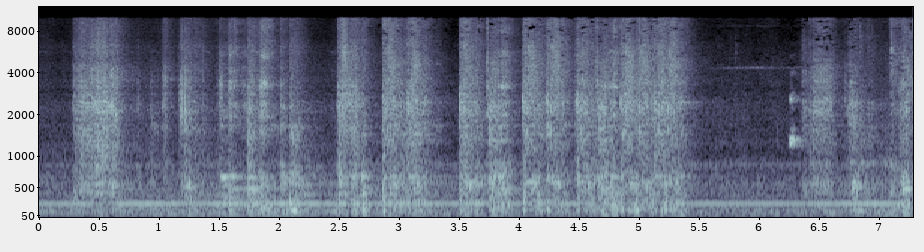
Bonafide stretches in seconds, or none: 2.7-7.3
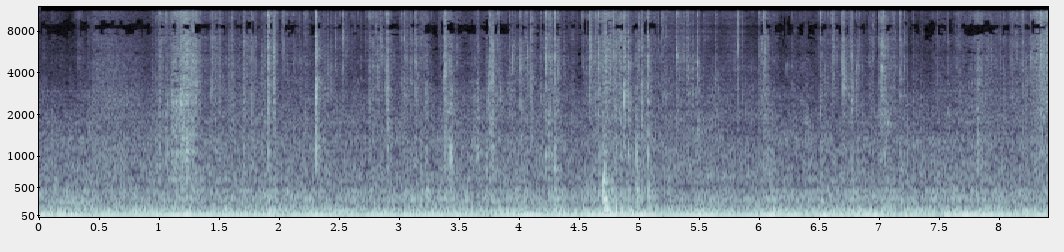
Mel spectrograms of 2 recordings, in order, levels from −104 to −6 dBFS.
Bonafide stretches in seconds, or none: 0.0-5.2; 6.0-8.4

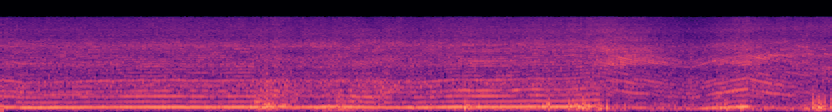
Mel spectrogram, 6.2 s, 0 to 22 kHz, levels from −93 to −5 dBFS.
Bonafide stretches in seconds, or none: 0.0-1.9; 3.1-6.2

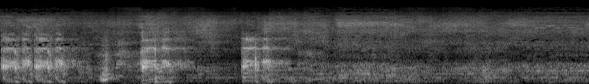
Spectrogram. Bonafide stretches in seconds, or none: 0.0-0.8; 3.1-3.9; 5.1-5.9

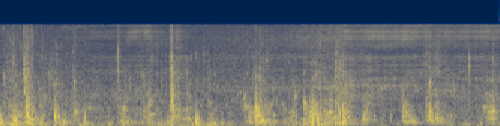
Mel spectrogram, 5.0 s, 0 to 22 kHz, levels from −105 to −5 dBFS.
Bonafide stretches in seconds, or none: 0.0-0.9; 1.9-3.4

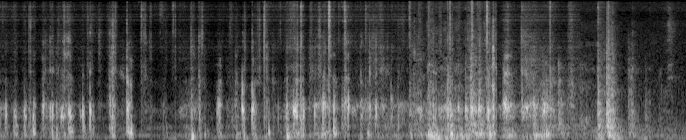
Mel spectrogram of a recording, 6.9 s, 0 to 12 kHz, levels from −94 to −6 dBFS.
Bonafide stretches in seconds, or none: 4.1-5.0; 5.8-6.9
